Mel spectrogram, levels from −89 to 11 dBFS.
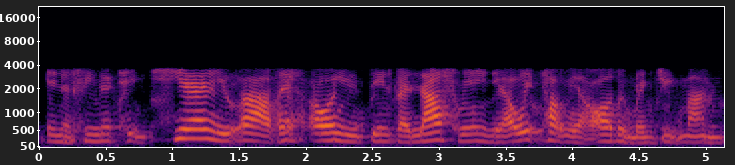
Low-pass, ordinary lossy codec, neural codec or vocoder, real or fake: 3.6 kHz; none; codec, 16 kHz, 1 kbps, FreqCodec, larger model; fake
